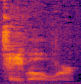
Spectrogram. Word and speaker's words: Thébaud: So, but the official correct pronunciation is officially what? Thébaud. Thébaud. So I guess in English it would just be Tebow or yeah, like it's not a problem.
